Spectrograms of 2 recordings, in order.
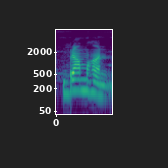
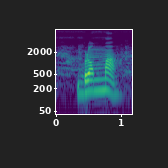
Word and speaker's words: ব্রহ্মা: আগে উচ্চারণ করে ফেলে অনেকে হ টাকে আগে উচ্চারণ করে অর্থাৎ ব্রাহ্মণ ব্রাহ্মা এভাবে উচ্চারণ করে ব্রাহ্মা এভাবে উচ্চারণ করে কিন্তু এটা আসলে ঠিক না কারণ আমাদের ব্যাকরণ নিয়ম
